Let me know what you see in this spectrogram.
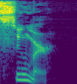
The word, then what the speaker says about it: Sumer: I think it's Sumer. S-U-M-E-R. – Like Sumerian? – Yeah, S-U-M-E-R. – Okay. So that sounds right.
